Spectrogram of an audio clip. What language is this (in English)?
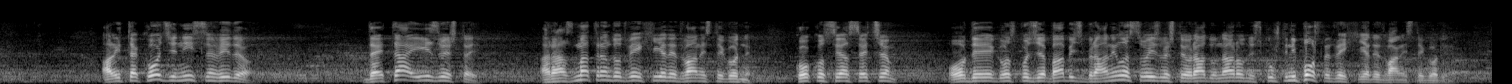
Serbian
